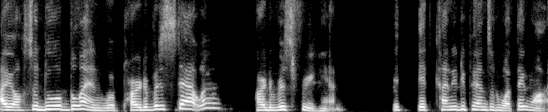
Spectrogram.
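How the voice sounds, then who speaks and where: A woman speaks very fast with an American accent. The sound is dry and close, with no echo. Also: fairly high pitch for a woman, lively intonation. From US Midwest, Wisconsin. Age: 70s. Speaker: quilter and small business owner. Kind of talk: interview. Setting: live webinar.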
